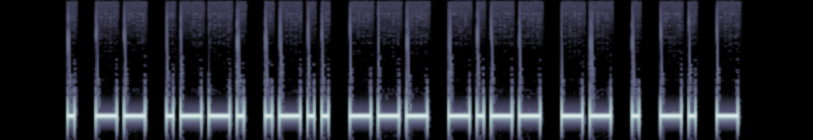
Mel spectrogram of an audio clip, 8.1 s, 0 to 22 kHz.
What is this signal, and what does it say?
Morse code, heard as a keyed tone, about 17 wpm, 700 Hz. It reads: EMPLOYMENT
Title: Sentences from Top 1500 Words - New Word Drill - 17wpm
